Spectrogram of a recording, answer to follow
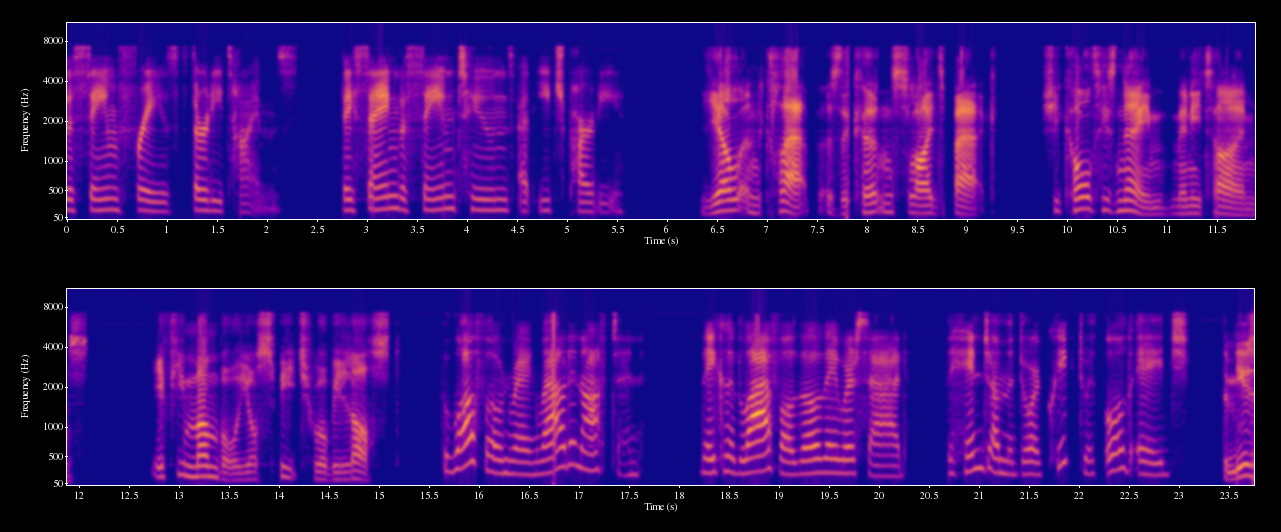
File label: Ideal microphone sample; Anker Soundcore Life Q20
